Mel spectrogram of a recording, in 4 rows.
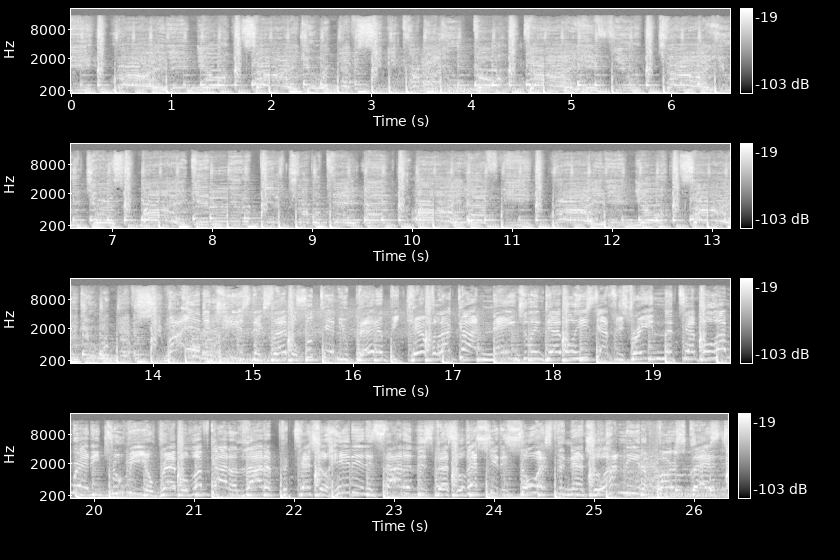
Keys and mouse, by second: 0.0 click, 0.8 click, 13.6 click, 14.7-15.9 middle drag, 21.0-25.3 drag, 25.3 right click, 25.6-26.3 drag.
